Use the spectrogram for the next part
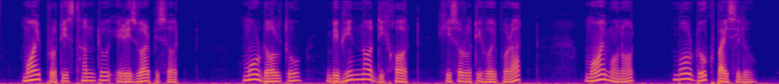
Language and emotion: Assamese, sad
